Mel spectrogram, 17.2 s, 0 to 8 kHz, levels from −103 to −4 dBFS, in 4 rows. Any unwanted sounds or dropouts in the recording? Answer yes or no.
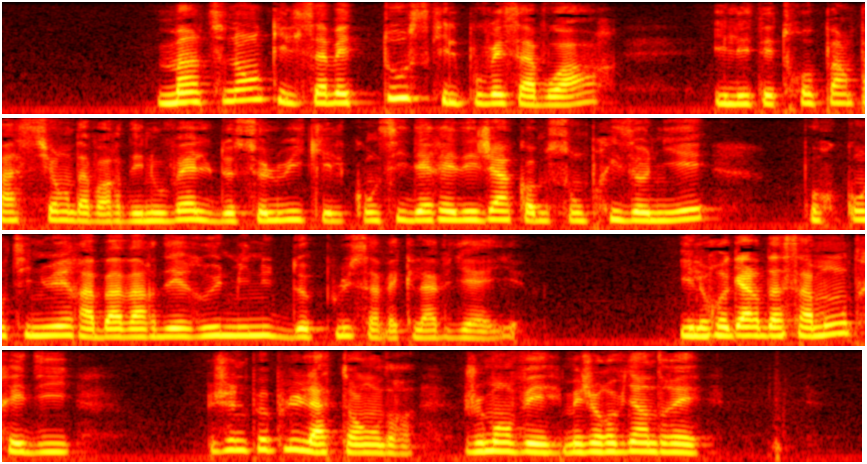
yes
